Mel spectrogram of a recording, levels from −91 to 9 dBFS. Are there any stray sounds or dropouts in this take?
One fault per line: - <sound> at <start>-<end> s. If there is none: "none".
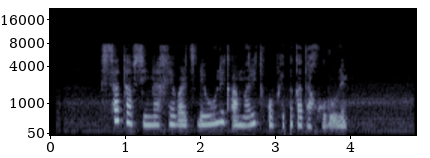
- dropout at 3.1-3.2 s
